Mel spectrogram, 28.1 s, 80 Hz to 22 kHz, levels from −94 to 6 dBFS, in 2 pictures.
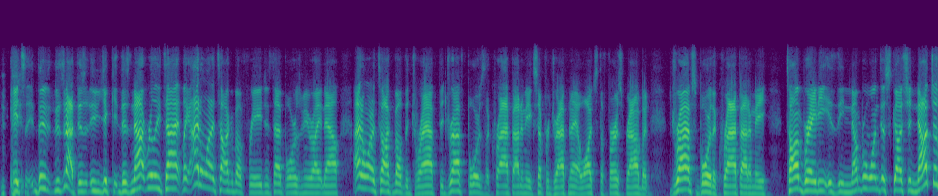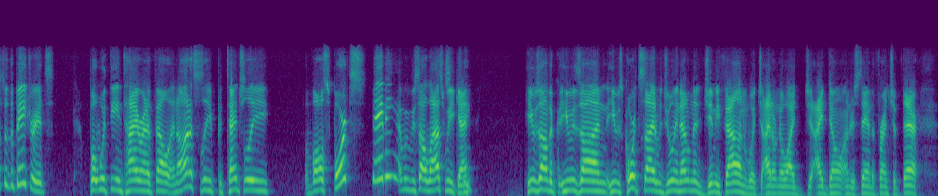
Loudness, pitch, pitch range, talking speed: -20 LUFS, 180 Hz, 145-210 Hz, 235 wpm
